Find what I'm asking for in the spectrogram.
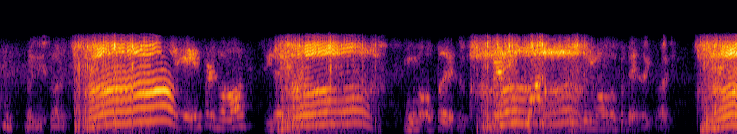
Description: my god can he snore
